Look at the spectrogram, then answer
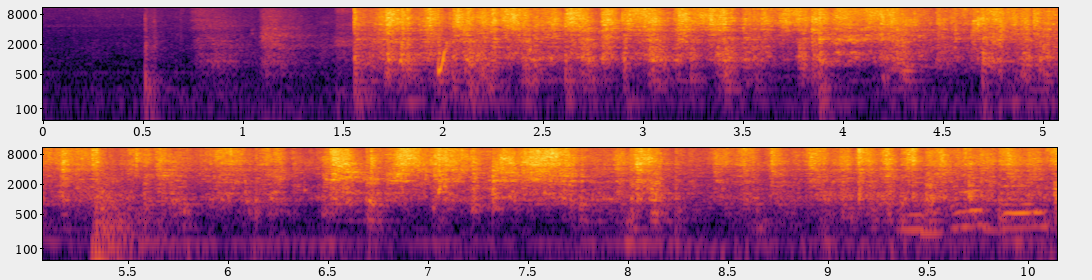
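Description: A honey mixture for chapatis is stirred in a bowl, a utensil scraping and clinking busily against the sides for several seconds after a quiet start, close and continuous.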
